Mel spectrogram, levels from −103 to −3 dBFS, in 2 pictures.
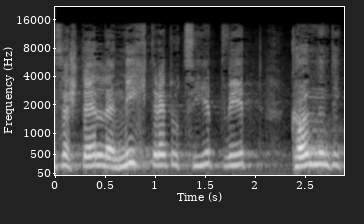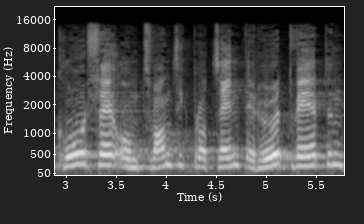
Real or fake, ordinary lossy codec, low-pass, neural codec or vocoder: fake; none; 14.4 kHz; vocoder, 44.1 kHz, 128 mel bands every 256 samples, BigVGAN v2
